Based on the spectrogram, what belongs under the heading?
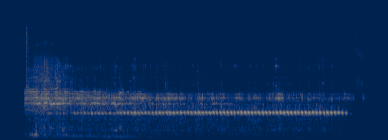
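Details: Eastern screech-owl (Megascops asio) gives one long, even trill of rapid, soft hoots, holding a steady mid pitch for about six seconds, with faint room noise.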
